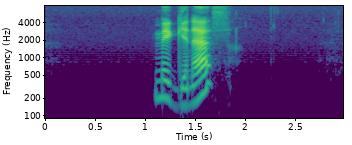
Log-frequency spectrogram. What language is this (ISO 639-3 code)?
swe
